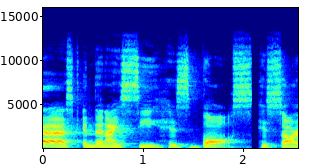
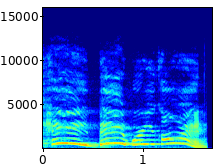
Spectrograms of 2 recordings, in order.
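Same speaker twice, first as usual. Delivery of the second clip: mock-sweet husband, pitched way up; husband's voice. Husband calling sweetly to his wife, high and carefree. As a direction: play the clueless husband calling out brightly. Husband casually greets her after cheating.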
